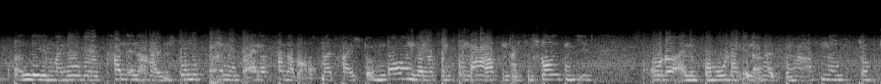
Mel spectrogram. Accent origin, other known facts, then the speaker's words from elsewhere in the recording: Baden-Württemberg, Germany; now in Bremerhaven, Germany; ich bin früher am Neckar aufgewachsen und fand da die Binnenschiffe immer sehr schön.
